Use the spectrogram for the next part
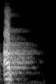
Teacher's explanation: tidak ada aliran suara. Tapi tidak boleh mantul karena bukan huruf qalqalah. Kenapa? Karena dia punya sifat hamas. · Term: syiddah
